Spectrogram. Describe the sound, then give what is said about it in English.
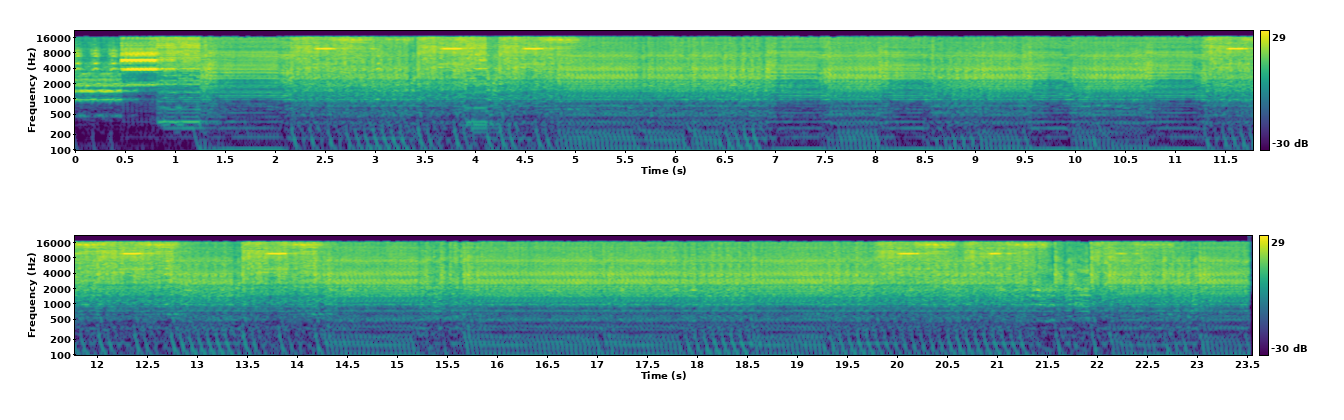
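A dense, abrasive wall of harsh noise music fills the whole stretch, loud and unrelenting, with crackling static, buzzing distortion and a heavy low rumble shifting chaotically throughout, no voices. “Some jittery dulcet tones, scat injector, mescaline mask.”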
